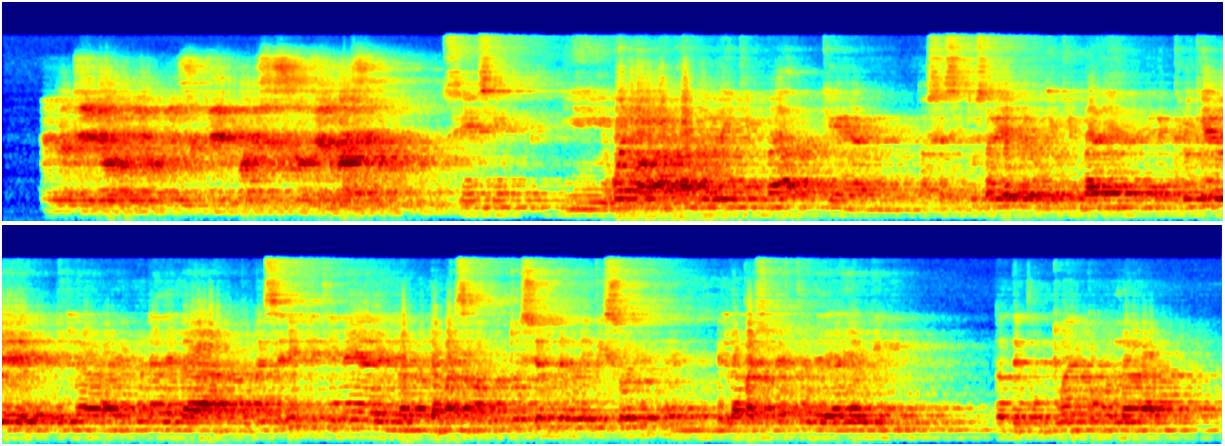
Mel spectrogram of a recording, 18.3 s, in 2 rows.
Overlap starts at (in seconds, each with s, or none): none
